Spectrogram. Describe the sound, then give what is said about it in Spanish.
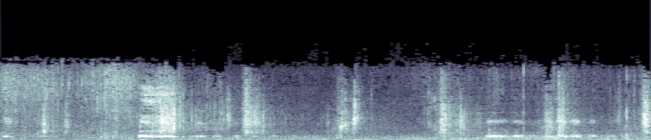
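An angry man walks slowly through a stable, his footsteps soft and spaced at an uneven pace, with faint scuffing and rustling between the steps. “El hombre se aleja enfadado y camina despacio por el establo.”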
